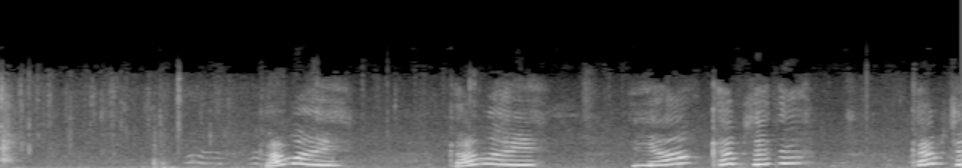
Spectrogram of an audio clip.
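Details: Bichon Frisé puppies from a small Danish kennel's litters O and P give high, rising whimpers and yelps in short bursts roughly every second, each sliding upward then falling, with soft background hiss between outbursts.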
